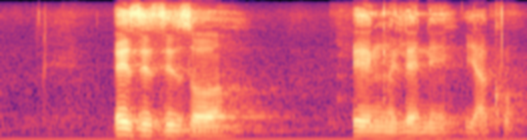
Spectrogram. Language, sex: Xhosa, male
